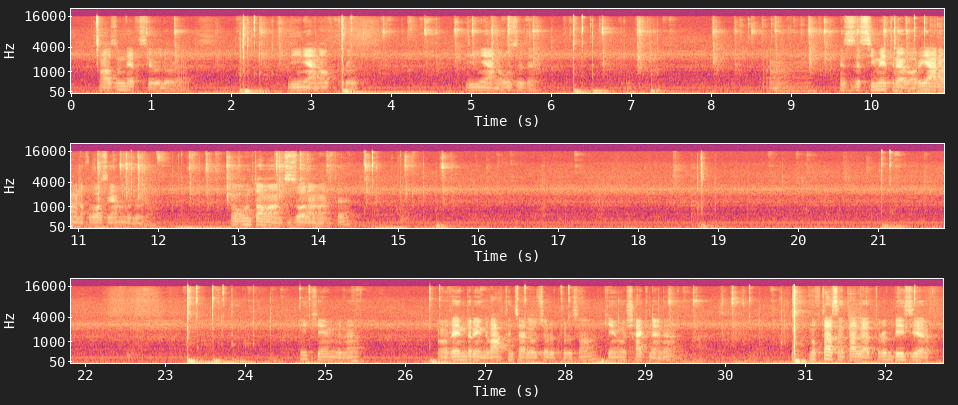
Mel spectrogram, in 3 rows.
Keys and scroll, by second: 28.3 1.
